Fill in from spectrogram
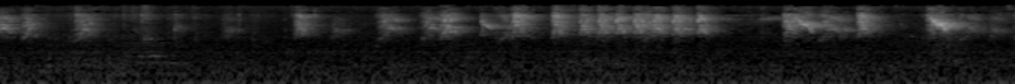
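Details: Sparrows in a garden give harsh, high chirps in uneven bursts, about one a second, with several birds overlapping and growing louder toward the end.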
